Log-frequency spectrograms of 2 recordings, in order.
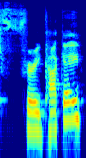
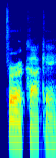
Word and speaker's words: furikake: Furikake? Furikake, yeah.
